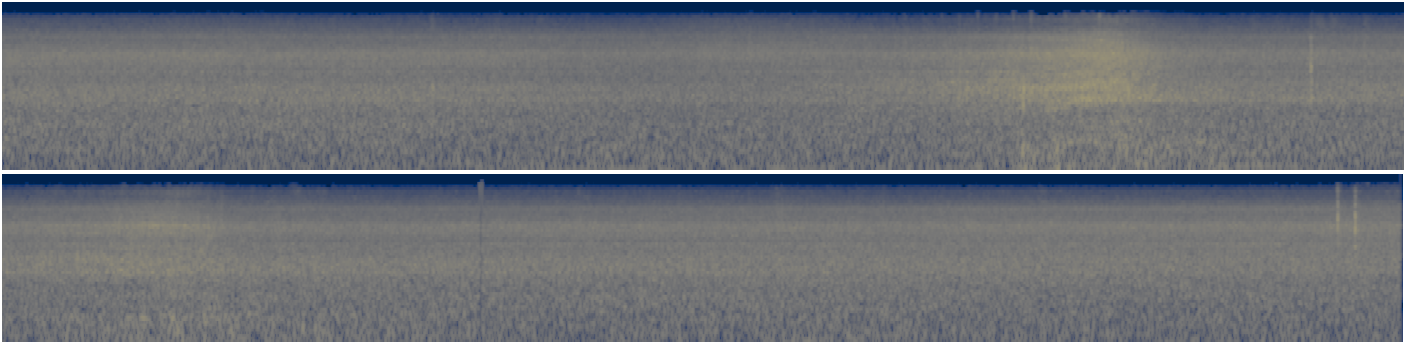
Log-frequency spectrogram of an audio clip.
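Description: Steady outdoor background rush, with a louder swell about ten seconds in that rises and fades over two seconds, and a smaller one a few seconds later.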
